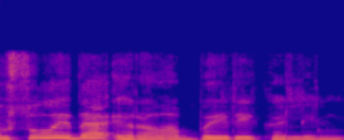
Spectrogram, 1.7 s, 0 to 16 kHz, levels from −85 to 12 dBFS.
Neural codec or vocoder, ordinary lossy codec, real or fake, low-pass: vocoder, 22.05 kHz, 80 mel bands, WaveNeXt; MP3, 96 kbps; fake; 9.9 kHz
